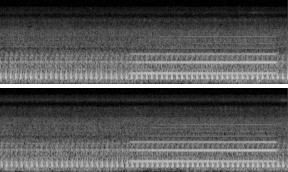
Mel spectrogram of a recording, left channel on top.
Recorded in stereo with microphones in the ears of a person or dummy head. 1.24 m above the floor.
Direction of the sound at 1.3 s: 5° right (ahead or behind).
